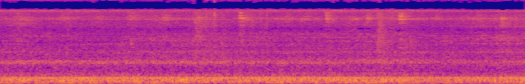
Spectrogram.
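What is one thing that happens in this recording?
A jet engine drones steadily in an aircraft cabin.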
